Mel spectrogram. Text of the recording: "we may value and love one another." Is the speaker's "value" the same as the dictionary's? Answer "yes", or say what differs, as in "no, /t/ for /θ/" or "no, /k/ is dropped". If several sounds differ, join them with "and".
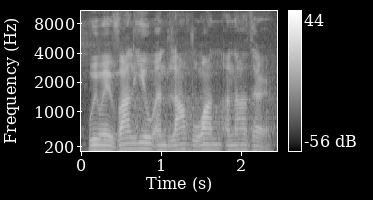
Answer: yes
